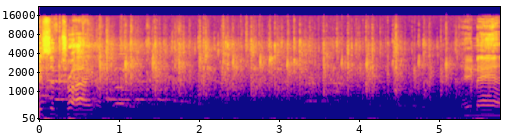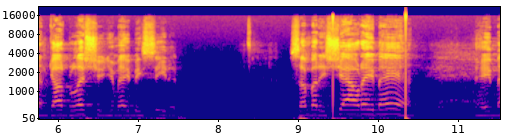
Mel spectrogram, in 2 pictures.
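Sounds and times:
speech: 0:00.0 - 0:00.9, 0:05.3 - 0:07.6, 0:08.9 - 0:10.5, 0:11.2 - 0:11.5
audience clapping: 0:00.0 - 0:05.9.

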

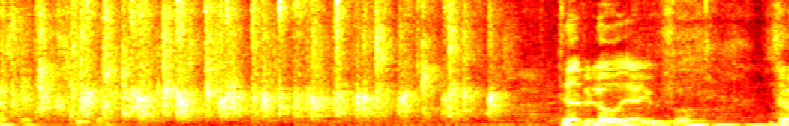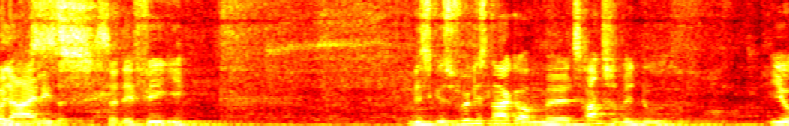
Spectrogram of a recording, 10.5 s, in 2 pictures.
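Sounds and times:
speech: 0:00.0 - 0:01.2, 0:03.7 - 0:06.9, 0:08.0 - 0:10.5
audience applause: 0:00.0 - 0:03.6.

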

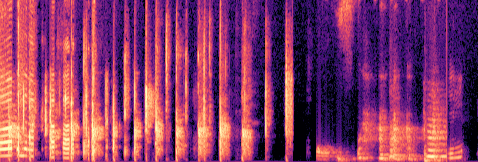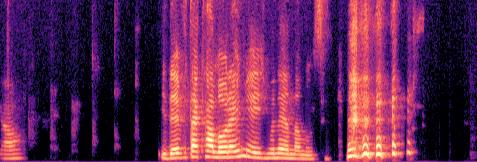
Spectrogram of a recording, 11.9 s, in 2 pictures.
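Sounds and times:
speech: 0:00.0 - 0:01.2, 0:08.1 - 0:11.0
applause: 0:00.0 - 0:03.7.

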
